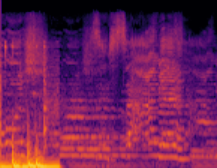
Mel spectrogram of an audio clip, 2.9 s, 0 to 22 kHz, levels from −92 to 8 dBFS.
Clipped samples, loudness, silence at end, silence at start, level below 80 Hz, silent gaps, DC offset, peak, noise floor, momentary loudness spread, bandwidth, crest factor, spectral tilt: under 0.1%; -15 LUFS; 0.45 s; 0 s; -16 dBFS; none; under 0.1%; -4 dBFS; -35 dBFS; 20 LU; 14 kHz; 12 dB; -6 dB/octave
